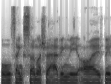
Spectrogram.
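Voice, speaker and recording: A man's fairly low voice with an Australian accent. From Australia, Melbourne. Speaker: coach of sports coaches and author. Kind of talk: interview.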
